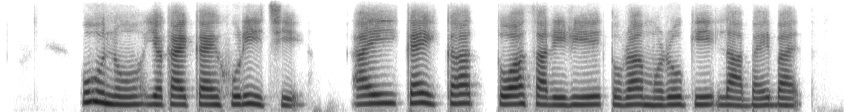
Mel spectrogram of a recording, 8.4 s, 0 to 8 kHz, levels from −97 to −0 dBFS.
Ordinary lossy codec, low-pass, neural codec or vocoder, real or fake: Opus, 16 kbps; 7.2 kHz; codec, 16 kHz, 0.3 kbps, FocalCodec; fake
